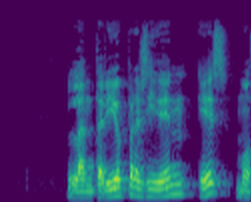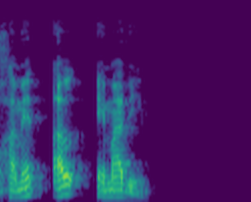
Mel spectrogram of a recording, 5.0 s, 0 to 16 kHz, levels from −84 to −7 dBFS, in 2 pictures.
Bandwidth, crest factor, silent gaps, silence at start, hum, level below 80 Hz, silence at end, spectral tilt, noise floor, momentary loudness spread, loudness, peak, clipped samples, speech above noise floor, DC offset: 11 kHz; 20 dB; none; 0.7 s; none; -82 dBFS; 1.1 s; -4.5 dB/octave; -85 dBFS; 10 LU; -29 LUFS; -10 dBFS; under 0.1%; 57 dB; under 0.1%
